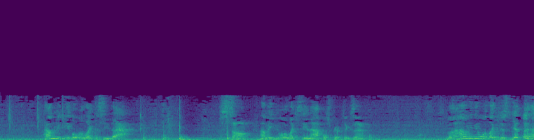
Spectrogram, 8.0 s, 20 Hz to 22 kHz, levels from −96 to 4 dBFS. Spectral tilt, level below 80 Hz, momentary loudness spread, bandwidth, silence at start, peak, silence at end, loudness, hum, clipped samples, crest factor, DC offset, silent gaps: -6.5 dB/octave; -46 dBFS; 13 LU; 7.4 kHz; 0 s; -14 dBFS; 0 s; -30 LUFS; none; under 0.1%; 16 dB; under 0.1%; none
